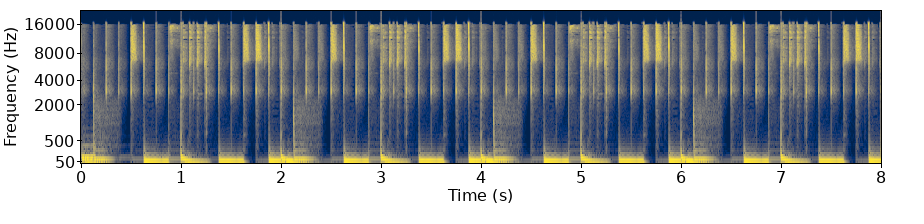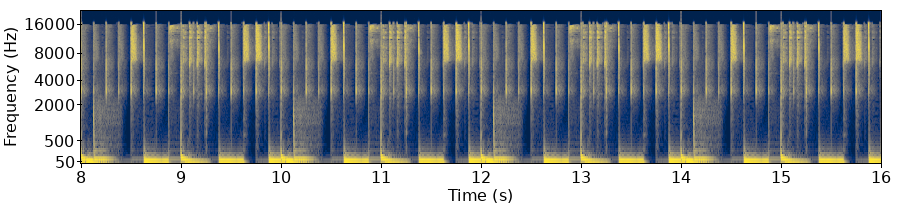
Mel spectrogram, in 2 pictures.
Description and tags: Loop created in NI Reaktor
loop, reaktor, glitch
